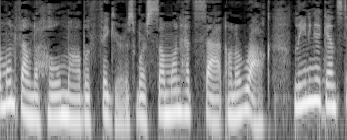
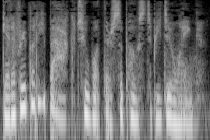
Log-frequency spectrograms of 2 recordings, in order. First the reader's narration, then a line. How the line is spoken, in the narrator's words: I whispered again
